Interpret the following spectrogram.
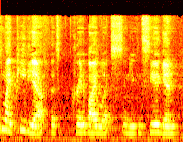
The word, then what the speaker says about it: LyX: There are some minor differences to it just to show you what licks can do. Uh, do note that, you know, this is again pronounced as an L KS, LIC KS, uh, licks.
